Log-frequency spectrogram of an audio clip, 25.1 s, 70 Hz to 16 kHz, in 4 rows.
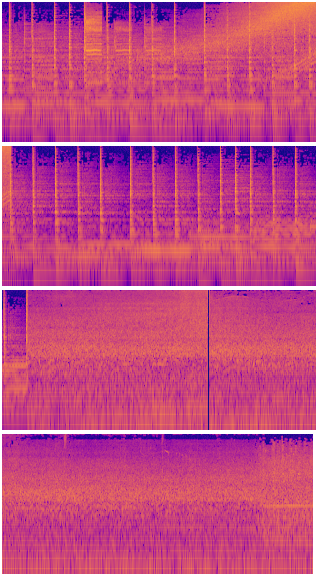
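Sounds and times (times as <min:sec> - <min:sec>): vehicle engine and tyre rumble: 0:13.1 - 0:25.0.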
